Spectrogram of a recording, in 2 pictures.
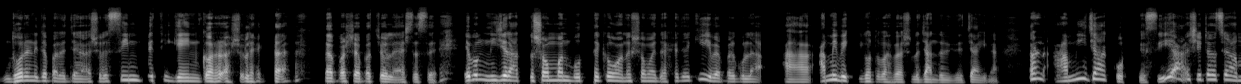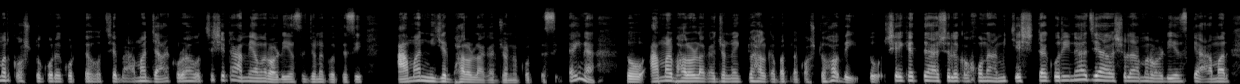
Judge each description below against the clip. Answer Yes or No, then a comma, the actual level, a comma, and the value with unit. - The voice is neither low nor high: Yes, medium, 145 Hz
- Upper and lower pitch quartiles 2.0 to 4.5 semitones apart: No, wide, 5.5 semitones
